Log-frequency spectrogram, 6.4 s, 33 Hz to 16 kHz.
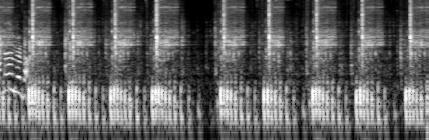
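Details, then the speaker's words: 2001 Suzuki Samurai two-stroke bike, cold start, premix fuel since the oil pump isn't working: crackles into life and settles, throttle blipped in uneven bursts with a crisp ring-ding; normal cold-start running. "നമ്മുടെ Suzuki samurai 2001 model വണ്ടിയാണിത് ഇത് start ആയിട്ടുണ്ട് ഏകദേശം"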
